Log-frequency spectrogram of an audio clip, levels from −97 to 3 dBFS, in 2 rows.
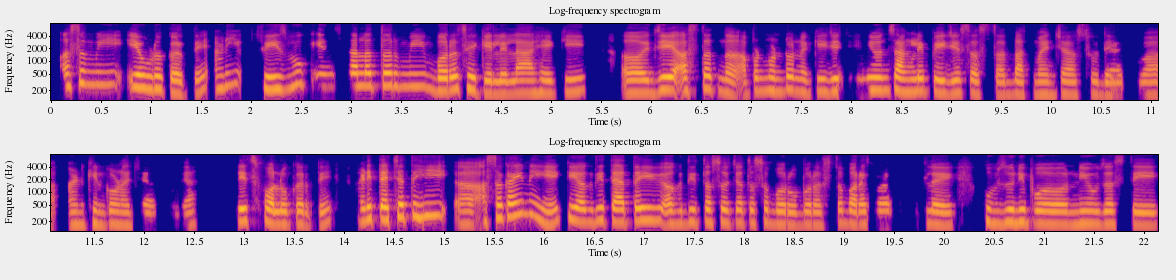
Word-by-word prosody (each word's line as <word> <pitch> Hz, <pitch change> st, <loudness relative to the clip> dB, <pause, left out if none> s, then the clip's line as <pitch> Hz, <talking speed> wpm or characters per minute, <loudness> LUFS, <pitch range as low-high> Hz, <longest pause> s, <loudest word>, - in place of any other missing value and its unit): असं 290 Hz, +3 st, -1 dB
मी 285 Hz, 0 st, -7 dB
एवढं 230 Hz, -2 st, +5 dB
करते 175 Hz, +4 st, 0 dB
आणि 260 Hz, +6 st, -5 dB, 0.3 s
Facebook, 225 Hz, -, +1 dB
Instaला 265 Hz, -, +2 dB
तर 270 Hz, 0 st, +5 dB
मी 255 Hz, 0 st, -5 dB
बरंच 215 Hz, +3 st, +4 dB
हे 215 Hz, -, +6 dB
केलेलं 170 Hz, 0 st, +1 dB
आहे 175 Hz, 0 st, 0 dB
की 190 Hz, +2 st, -3 dB, 0.4 s
अ, -, -, 0 dB, 0.3 s
जे 215 Hz, +2 st, +7 dB
असतात 200 Hz, +3 st, +2 dB
ना 185 Hz, -3 st, -1 dB
आपण 180 Hz, +6 st, -3 dB
म्हणतो 205 Hz, +1 st, 0 dB
ना, 190 Hz, -2 st, -4 dB
की 195 Hz, 0 st, -1 dB
जे 195 Hz, +1 st, +2 dB
जेन्युइन 210 Hz, -, -1 dB
चांगले 195 Hz, -2 st, +3 dB
पेजेस 180 Hz, 0 st, 0 dB
असतात 165 Hz, -1 st, -4 dB
बातम्यांच्या 165 Hz, 0 st, -3 dB
असूद्या 160 Hz, -1 st, -6 dB
किंवा 160 Hz, 0 st, -6 dB, 0.2 s
आणखीन 175 Hz, +1 st, -5 dB
कोणाचे 170 Hz, -1 st, -3 dB
असू 160 Hz, -, -17 dB
द्या, 165 Hz, +2 st, -6 dB, 0.4 s
तेच 205 Hz, 0 st, +4 dB
फॉलो 180 Hz, -3 st, +5 dB
करते 175 Hz, +1 st, -2 dB, 0.3 s
आणि 220 Hz, +3 st, +5 dB
त्याच्यातही 260 Hz, +5 st, +4 dB, 0.2 s
अ, -, -, -4 dB, 0.2 s
असं 225 Hz, +5 st, +2 dB
काही 280 Hz, +3 st, +6 dB
नाहीये 225 Hz, -, -1 dB
की 230 Hz, -2 st, +4 dB
अगदी 200 Hz, +2 st, +2 dB
त्यातही, 210 Hz, +2 st, +4 dB
अगदी 180 Hz, +2 st, -4 dB
तसंच्या 195 Hz, 0 st, -1 dB
तसं 190 Hz, 0 st, -5 dB
बरोबर 175 Hz, -1 st, -1 dB
असतं. 170 Hz, +3 st, -6 dB
बऱ्याच 175 Hz, -1 st, +1 dB
वेळा 185 Hz, 0 st, -1 dB
बघितलंय 175 Hz, -2 st, -2 dB, 0.3 s
खूप 200 Hz, -3 st, -2 dB
जुनी 200 Hz, 0 st, +3 dB
पो 175 Hz, -1 st, +3 dB
न्यूज 180 Hz, 0 st, -3 dB
असते 175 Hz, -1 st, -2 dB
190 Hz, 160 wpm, -23 LUFS, 175-220 Hz, 0.4 s, जे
